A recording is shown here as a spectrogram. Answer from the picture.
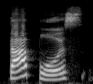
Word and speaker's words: tapos: finished so yes tapos it's a homonym it's one of those words that has a different meaning depending on the pronunciation or depending on the context of the phrase so when it's when the emphasis is at the endos that means finished when the emphasis is on the first syllable then it means next interesting there very interesting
